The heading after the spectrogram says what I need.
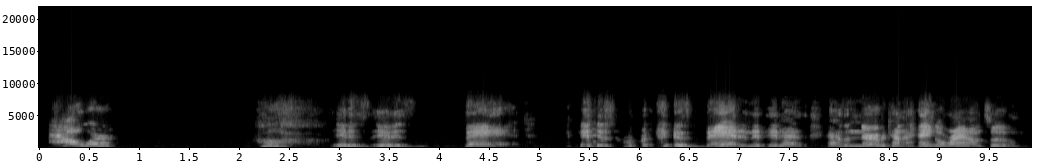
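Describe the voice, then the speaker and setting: A man in his late thirties hosts a casual live chat, chatting loosely and answering viewers as he goes. His voice sits high, with a bright, forceful, husky tone. The livestream audio is dull and lo-fi.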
